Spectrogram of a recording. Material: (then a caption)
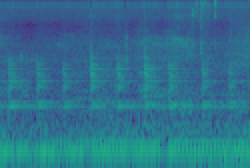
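Stone. At a temple, a stone that was once hung and used as a bell is knocked with quick, evenly spaced taps. Each tap gives a bright, short click over a steady ringing tone in the mid range, all above a constant low hum. The stone still rings clearly like a bell.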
